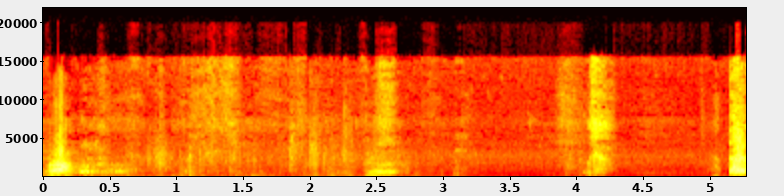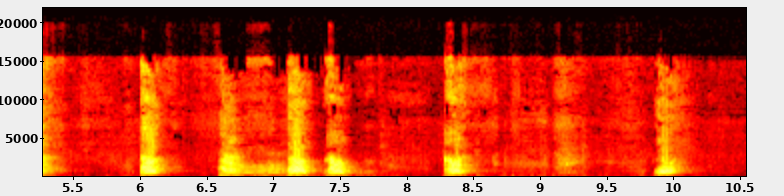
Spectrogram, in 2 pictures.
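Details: Shih Tzu dog barking during rainy evening playtime: after a few seconds of soft rustling, sharp single barks come every second or so, about eight in all, with quiet gaps between them.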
